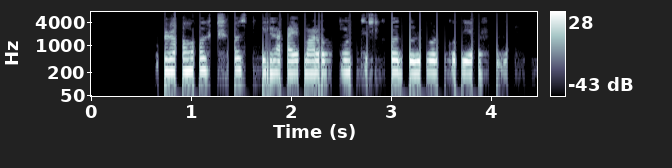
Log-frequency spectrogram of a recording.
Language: Bangla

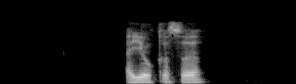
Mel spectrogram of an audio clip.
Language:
Bashkir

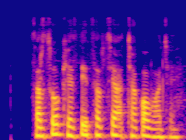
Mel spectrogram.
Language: Magahi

